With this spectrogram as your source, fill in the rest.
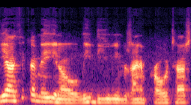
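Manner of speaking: ordinary talk, nothing marked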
